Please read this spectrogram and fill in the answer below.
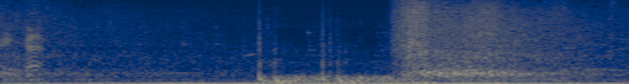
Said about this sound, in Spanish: El grito vikingo ahí, todos ahí puestos al unísono.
